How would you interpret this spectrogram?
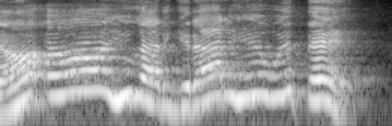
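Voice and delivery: high, loud alarmed woman voice; scared mothers. Retold or imitated. Women at the party shooing him away, high alarmed voice. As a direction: shoo him off like a frightened mother. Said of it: "That woman said".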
